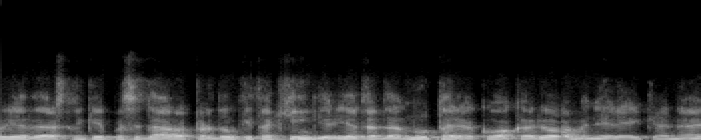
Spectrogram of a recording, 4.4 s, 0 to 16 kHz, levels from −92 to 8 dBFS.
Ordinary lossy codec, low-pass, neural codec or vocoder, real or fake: Opus, 24 kbps; 7.2 kHz; none; real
